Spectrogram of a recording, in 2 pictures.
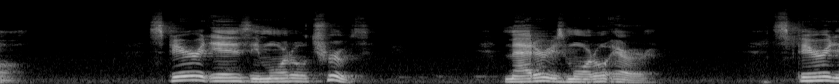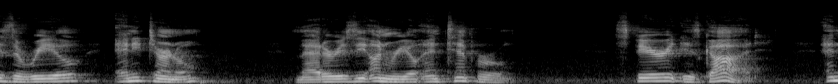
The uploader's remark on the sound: The Sunday service audio from July 23rd, 2023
